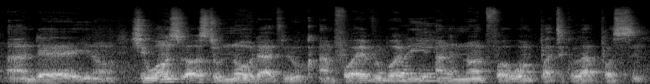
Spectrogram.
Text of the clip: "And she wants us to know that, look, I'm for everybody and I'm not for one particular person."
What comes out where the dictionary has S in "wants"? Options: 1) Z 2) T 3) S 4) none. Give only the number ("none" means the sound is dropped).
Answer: 3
